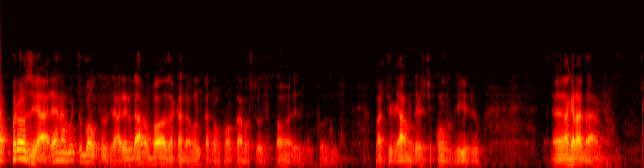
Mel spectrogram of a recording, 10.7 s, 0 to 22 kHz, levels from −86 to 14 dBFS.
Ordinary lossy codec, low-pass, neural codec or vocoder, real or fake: none; 7.2 kHz; codec, 24 kHz, 3 kbps, HILCodec; fake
